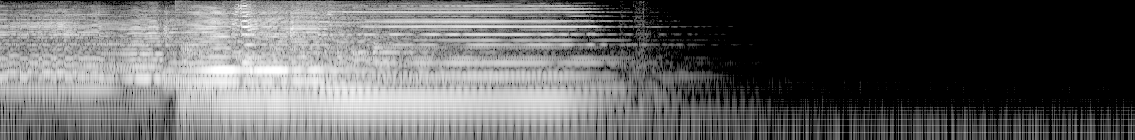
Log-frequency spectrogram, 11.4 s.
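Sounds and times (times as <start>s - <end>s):
violin sonata: 0.0s - 7.4s.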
